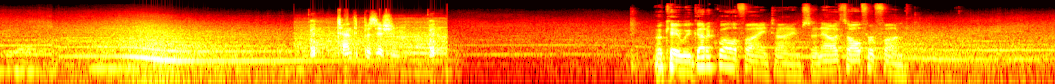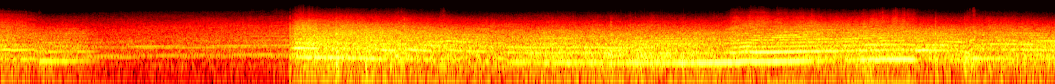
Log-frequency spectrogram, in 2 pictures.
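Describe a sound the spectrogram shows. A racing car engine hums steadily, rising and falling as it changes gear.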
